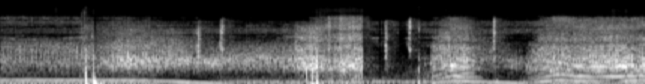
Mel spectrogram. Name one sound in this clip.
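A sports car engine revs up and down.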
